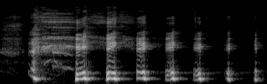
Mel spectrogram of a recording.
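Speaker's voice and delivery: squealing cackle; high cackling laugh. Real, not acted. Laughing at the scene.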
